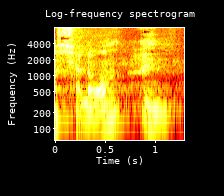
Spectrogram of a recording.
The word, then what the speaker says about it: 샬롬: 발음을 잘 하시기 바랍니다. 샬롬입니다. 샬롬.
